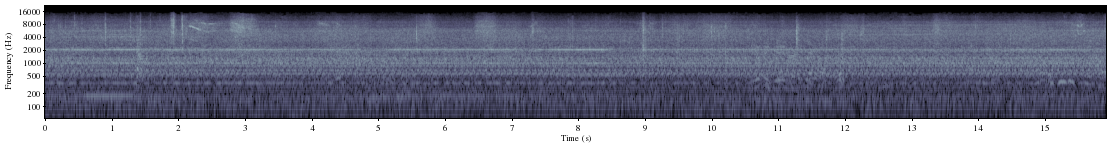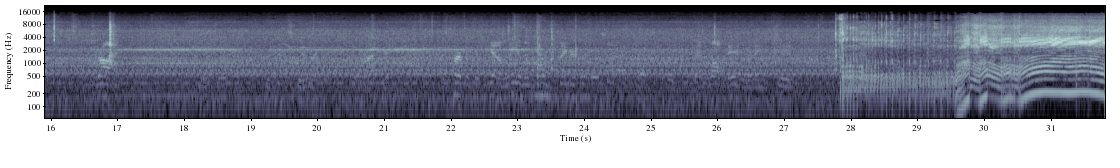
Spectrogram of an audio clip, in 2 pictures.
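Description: Machinery runs steadily with a few held tones. Near the end a chainsaw revs up sharply and its pitch rises as it starts cutting into the tree trunk.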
